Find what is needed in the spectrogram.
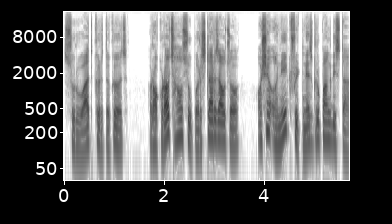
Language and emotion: Goan Konkani, sad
